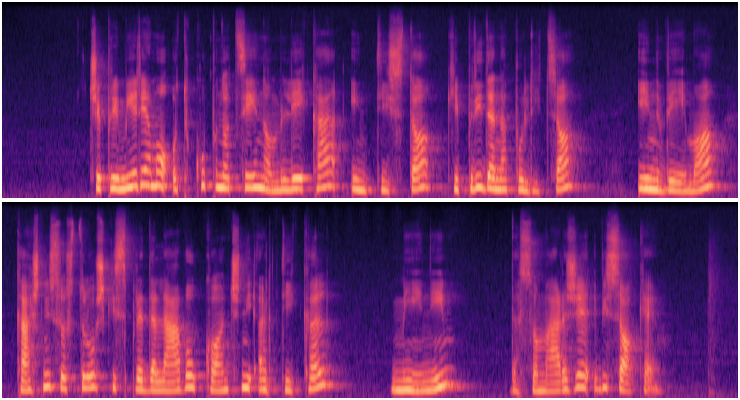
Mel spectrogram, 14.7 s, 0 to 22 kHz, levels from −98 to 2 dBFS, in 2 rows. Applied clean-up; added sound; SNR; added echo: none; none; none; none.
